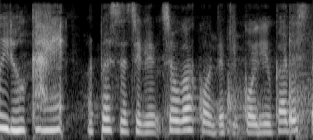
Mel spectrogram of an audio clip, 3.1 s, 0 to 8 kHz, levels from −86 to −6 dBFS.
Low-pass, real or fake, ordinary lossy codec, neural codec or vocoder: 7.2 kHz; fake; none; codec, 16 kHz in and 24 kHz out, 1.1 kbps, FireRedTTS-2 codec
